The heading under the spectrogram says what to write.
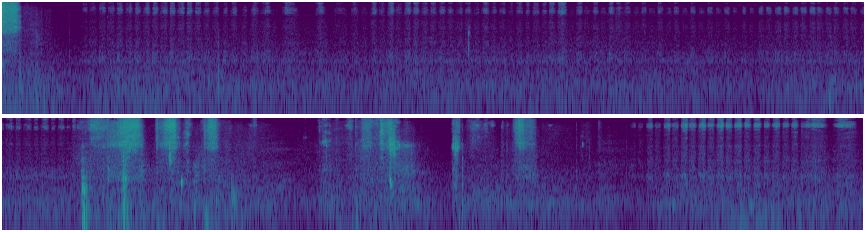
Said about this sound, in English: Underneath that blanket here, I'm using the black pencil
